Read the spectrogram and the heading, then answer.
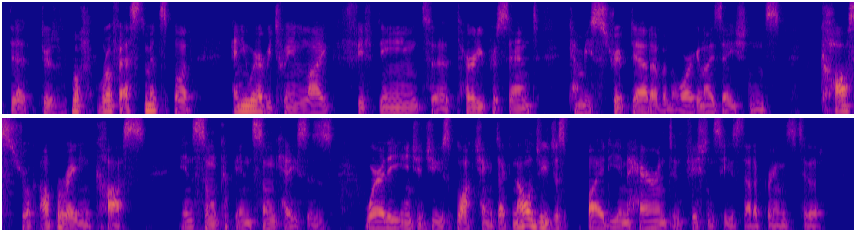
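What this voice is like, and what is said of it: Irish brogue accent. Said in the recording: “You have the brogue. You're originally from Scotland, Ireland.”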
